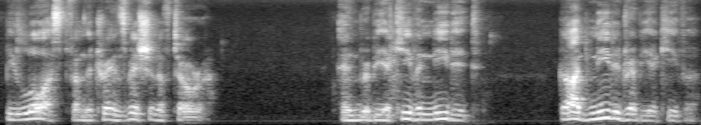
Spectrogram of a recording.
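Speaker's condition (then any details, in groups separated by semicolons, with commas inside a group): No condition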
